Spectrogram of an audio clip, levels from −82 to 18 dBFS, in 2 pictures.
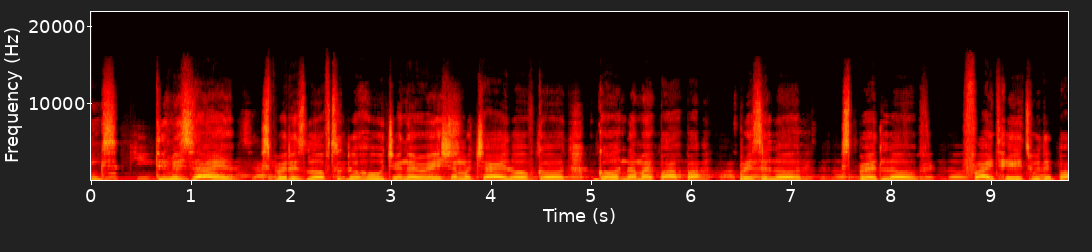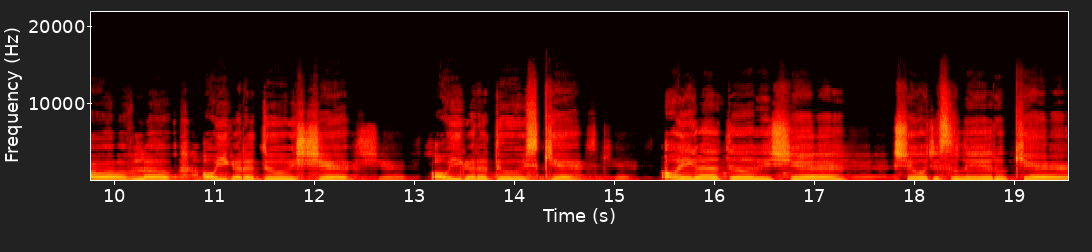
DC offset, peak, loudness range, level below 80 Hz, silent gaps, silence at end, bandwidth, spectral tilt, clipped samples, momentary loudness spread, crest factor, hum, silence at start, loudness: under 0.1%; -6 dBFS; 2 LU; -78 dBFS; none; 0 s; 15.5 kHz; -3.5 dB/octave; under 0.1%; 11 LU; 18 dB; none; 0 s; -23 LUFS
